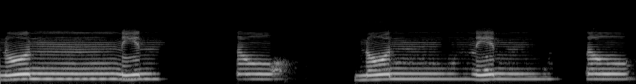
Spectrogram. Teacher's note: ketika tasydid dia memiliki sifat gunnah, dengung ya, yang di khasyum, di rongga hidung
